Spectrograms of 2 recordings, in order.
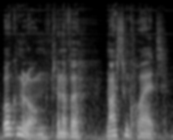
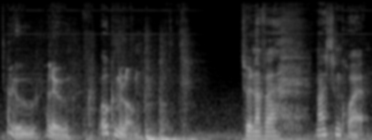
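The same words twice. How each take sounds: First: Said in the usual way. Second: Winded from the stairs; breathless, catching breath. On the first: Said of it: "just catching my breath". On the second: Real, not acted. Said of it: "just catching my breath going up and down the stairs".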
